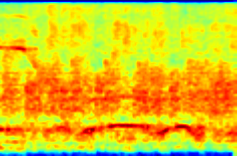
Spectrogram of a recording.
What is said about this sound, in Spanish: Muchísimos de ustedes lo conocen, así denle un aplauso.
